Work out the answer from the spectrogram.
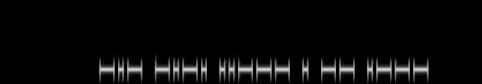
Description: Morse code, heard as a keyed tone, about 26 wpm, 700 Hz. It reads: KC2EMJ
